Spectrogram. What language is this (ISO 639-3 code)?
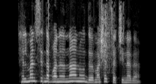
pus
